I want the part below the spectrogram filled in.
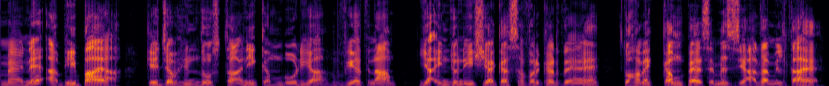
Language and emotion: Urdu, happy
